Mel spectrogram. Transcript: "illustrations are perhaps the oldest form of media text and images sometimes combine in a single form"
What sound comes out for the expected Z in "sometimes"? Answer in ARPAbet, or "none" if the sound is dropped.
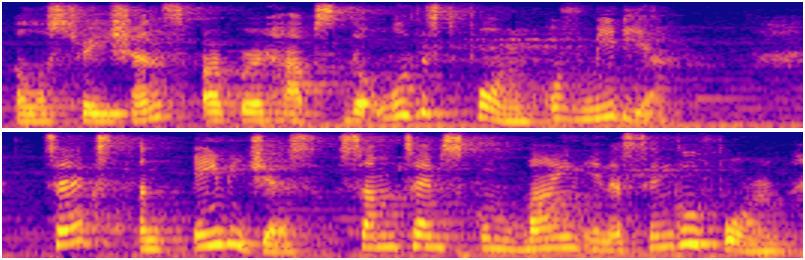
S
